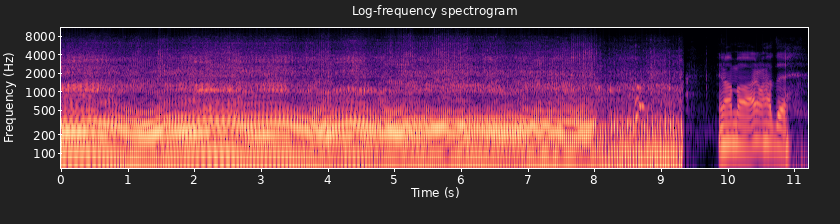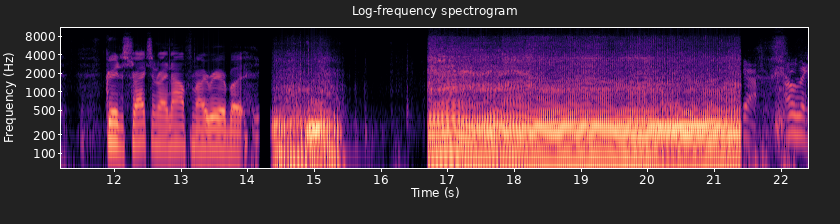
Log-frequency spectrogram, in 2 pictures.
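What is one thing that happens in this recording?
A dirt bike engine roars close by, revving up and down as it rides.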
